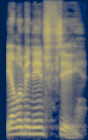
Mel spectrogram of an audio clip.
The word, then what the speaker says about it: Illuminfti: Today, I've got with me the one and only Illuminfti. Did I pronounce it correctly?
